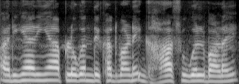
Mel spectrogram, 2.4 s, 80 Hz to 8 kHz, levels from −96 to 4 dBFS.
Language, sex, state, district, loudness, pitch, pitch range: Bhojpuri, male, Uttar Pradesh, Deoria, -17 LUFS, 205 Hz, 195-215 Hz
